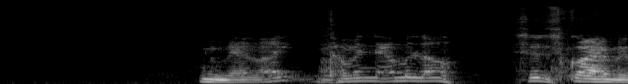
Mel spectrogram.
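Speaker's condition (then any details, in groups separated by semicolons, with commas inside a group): Multiple sclerosis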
